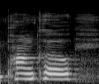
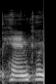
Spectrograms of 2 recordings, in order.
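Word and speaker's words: panko: for lunches we got some bananas some gluten-free ponco now I say ponco instead of panco you guys cuz I actually lived in Japan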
